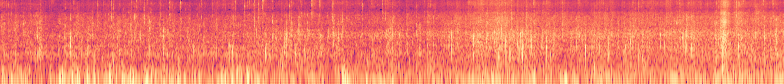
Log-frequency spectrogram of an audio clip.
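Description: Wildfire burning through dry grass and brush: a steady hiss with many sharp crackles and pops, a few louder pops near the end.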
